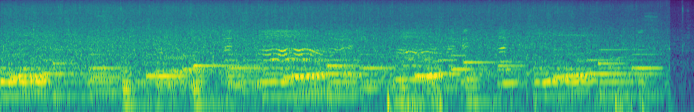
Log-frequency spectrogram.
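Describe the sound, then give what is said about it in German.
Steady rushing and splashing of water as someone wades through a cold alpine stream near Grünau im Almtal, fed straight from the mountain. Continuous for several seconds, with a melodic tune playing over it before it cuts off. “Ja, also ich gehe jetzt durch den Bach selber und er ist schon kalt.”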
